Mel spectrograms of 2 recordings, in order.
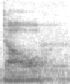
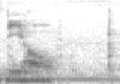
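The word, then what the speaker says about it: dhole: d whole dog which i think you pronounce it dull but it looks like it says d-hall and basically what that is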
